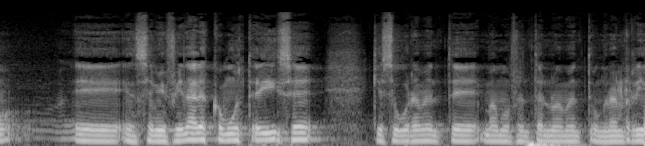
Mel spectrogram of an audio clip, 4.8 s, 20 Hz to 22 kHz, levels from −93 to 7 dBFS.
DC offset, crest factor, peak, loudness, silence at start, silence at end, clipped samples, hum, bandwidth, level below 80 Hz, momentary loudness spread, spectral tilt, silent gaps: under 0.1%; 14 dB; -4 dBFS; -20 LUFS; 0 s; 0 s; under 0.1%; none; 15 kHz; -30 dBFS; 10 LU; -6.5 dB/octave; none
